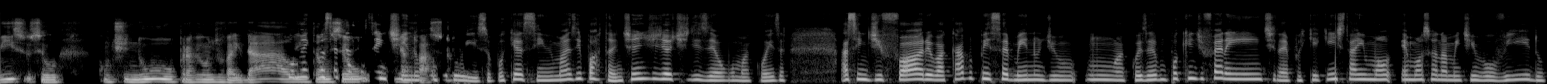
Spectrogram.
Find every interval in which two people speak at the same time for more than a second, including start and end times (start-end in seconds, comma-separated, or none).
2.9-4.5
